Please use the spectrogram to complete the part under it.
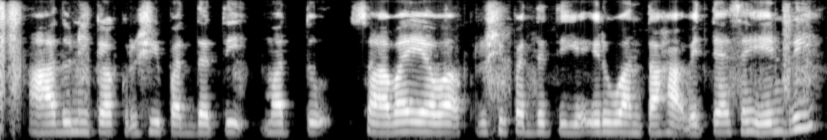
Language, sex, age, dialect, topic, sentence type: Kannada, female, 18-24, Central, agriculture, question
